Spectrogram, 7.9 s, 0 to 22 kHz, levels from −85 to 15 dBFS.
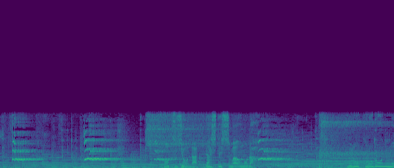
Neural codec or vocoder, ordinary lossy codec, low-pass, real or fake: none; none; 7.2 kHz; real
